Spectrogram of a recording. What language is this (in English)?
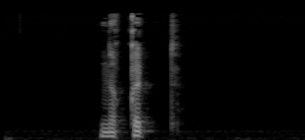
Central Yupik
